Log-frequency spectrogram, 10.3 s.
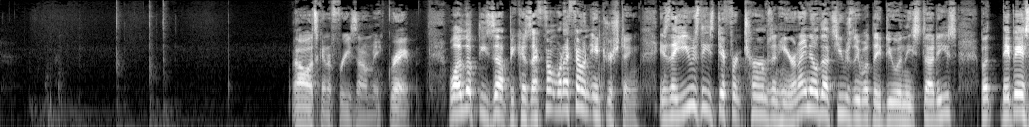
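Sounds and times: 
typing on a computer keyboard: 1.2 - 1.8
speech: 2.9 - 10.2.

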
